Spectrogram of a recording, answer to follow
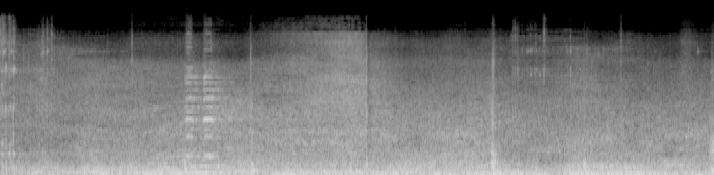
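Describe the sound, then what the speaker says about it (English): Cars pass through Cookstown town centre in County Tyrone, a continuous rumble of traffic with a short horn toot partway through and more vehicles swelling and fading nearby. "there's too many noisy cars, Pat."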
